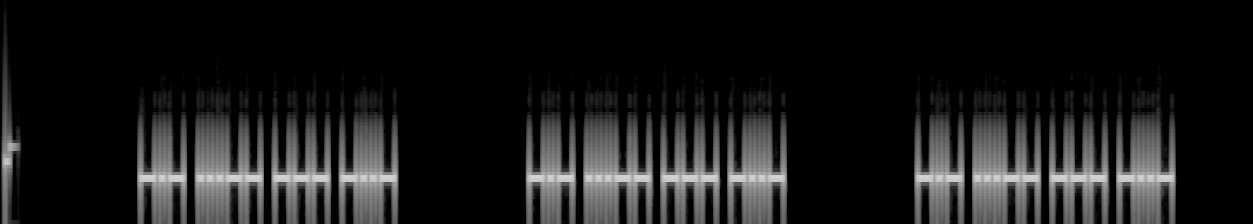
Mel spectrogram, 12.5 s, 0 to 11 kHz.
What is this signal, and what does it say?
Morse code, heard as a keyed tone, about 25 wpm, 700 Hz. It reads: K3OX K3OX K3OX
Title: Easy Call Signs Repeated 3x - 25wpm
